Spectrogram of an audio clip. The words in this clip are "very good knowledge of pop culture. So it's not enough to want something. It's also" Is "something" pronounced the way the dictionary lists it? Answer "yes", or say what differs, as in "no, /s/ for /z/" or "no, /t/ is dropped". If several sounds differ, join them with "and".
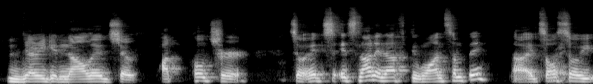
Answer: yes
